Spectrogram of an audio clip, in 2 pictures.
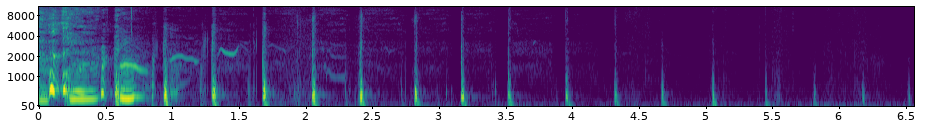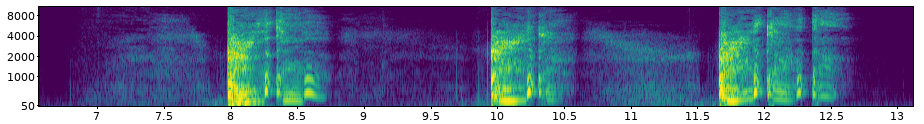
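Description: Repeated harsh coughing in several bouts, with a run of fading clicking sounds between them. Ongoing cough.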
